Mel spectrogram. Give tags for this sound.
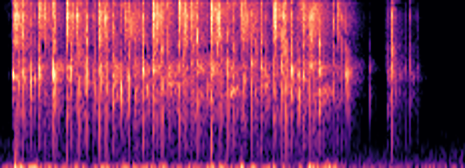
aerosol art can foley graffiti metal paint plastic rattle shake spray spraycan spray-paint spraypaint street-art tag tagging

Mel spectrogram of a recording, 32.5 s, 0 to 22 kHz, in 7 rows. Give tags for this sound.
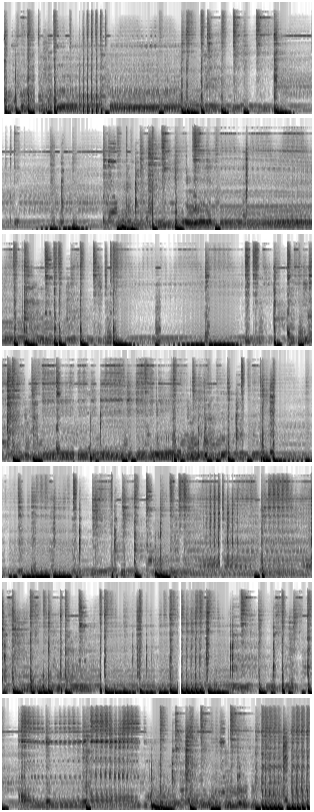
118 16 bars bpm glitch granular house ls remix sexy synthesis

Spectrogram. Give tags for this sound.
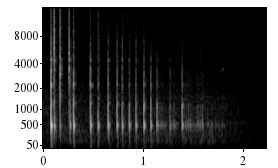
ball sfx golf

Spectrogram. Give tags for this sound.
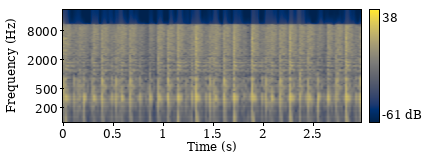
breakbeat drums programmed

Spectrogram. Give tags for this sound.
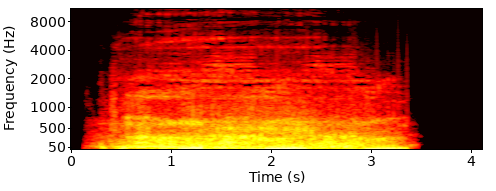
future gurgling sci-fi space alien beast growl grr growling

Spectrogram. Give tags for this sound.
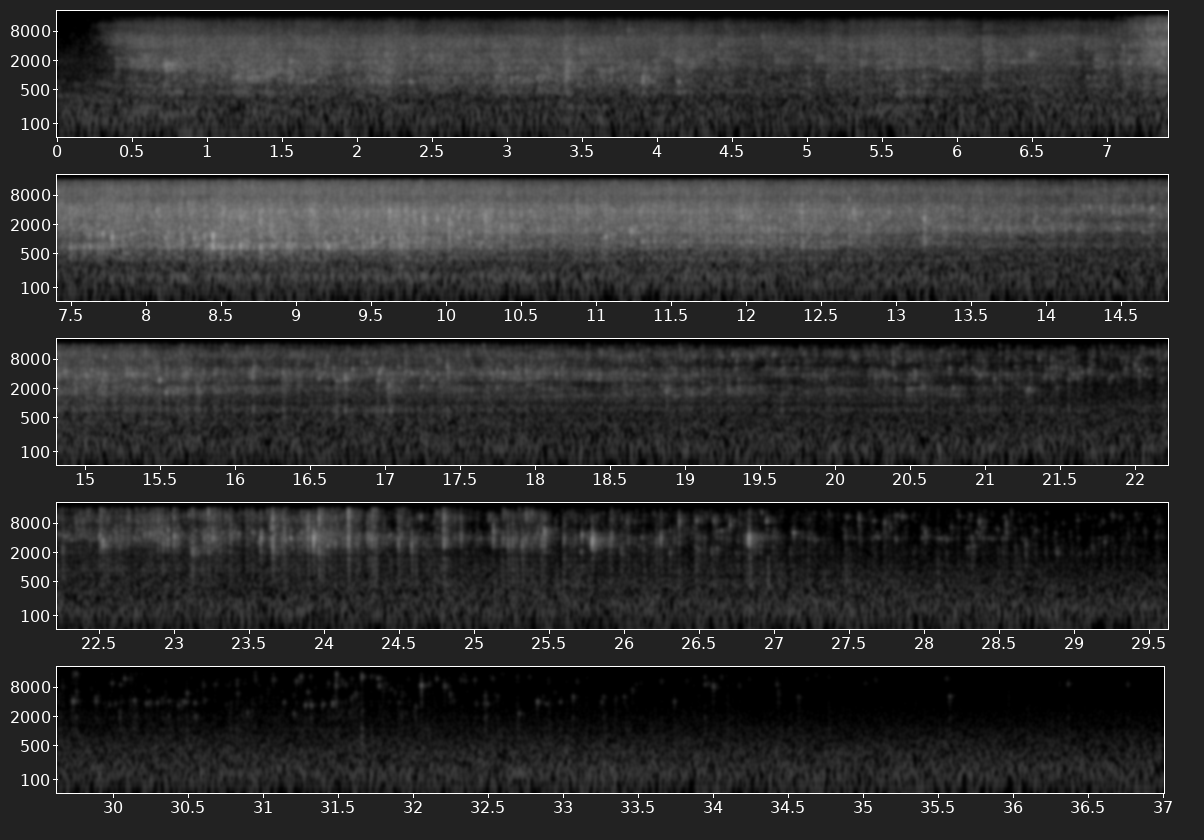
flow liquid pipes stream water

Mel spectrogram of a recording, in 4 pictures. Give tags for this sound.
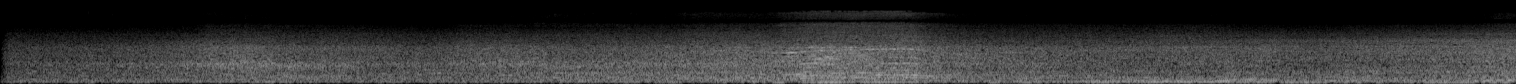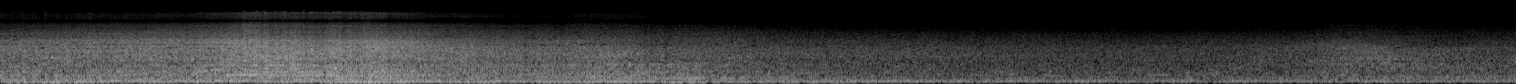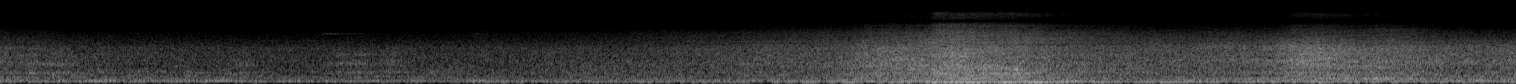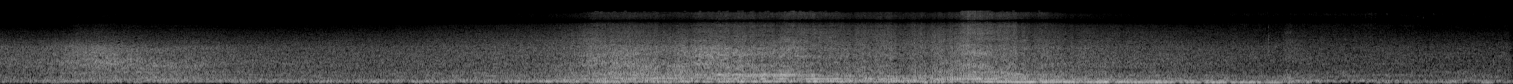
ambient ambient-noise background background-noise car city firenze florence noise

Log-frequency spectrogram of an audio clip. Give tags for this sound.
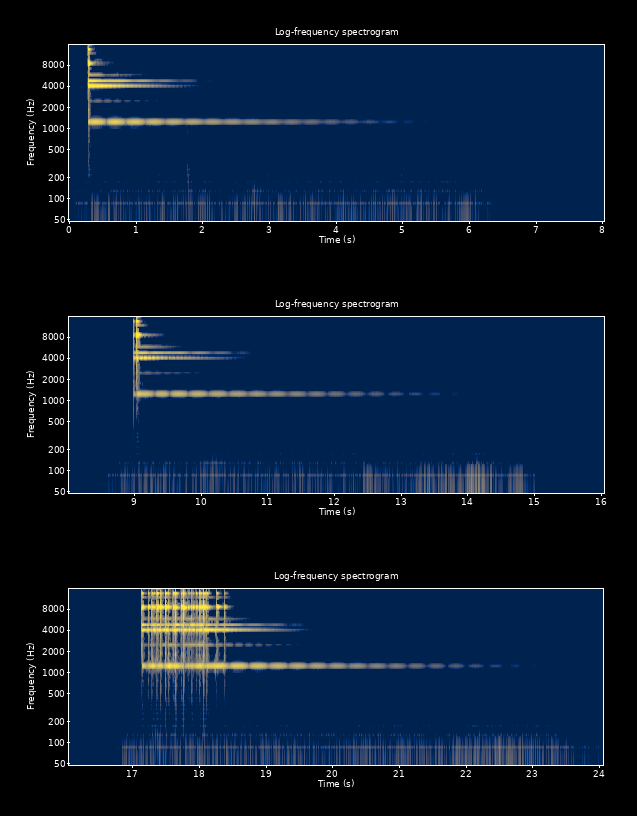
tuned English-handbells ring chromatic bell double percussion handbell stereo single

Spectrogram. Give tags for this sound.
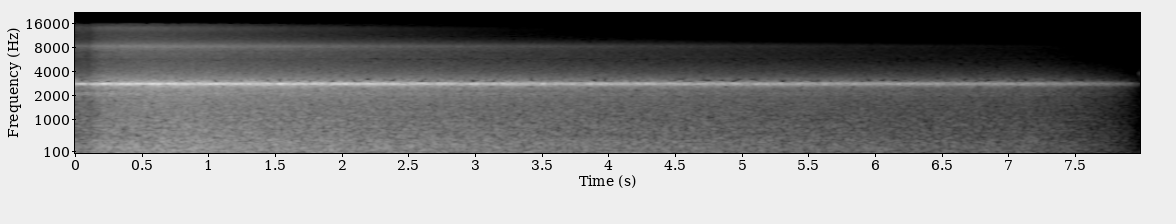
blow industrial pad reaktor

